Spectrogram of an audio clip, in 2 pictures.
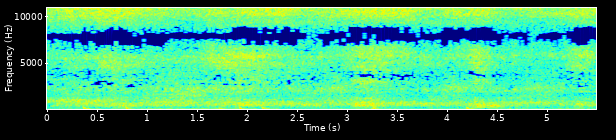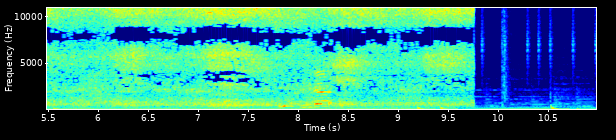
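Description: TYMO AirHyperLite hair dryer blowing steadily as it is drawn through thick natural hair, a loud hissing rush of air that cuts off suddenly near the end.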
